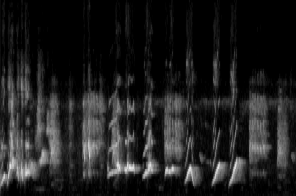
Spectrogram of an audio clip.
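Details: A white-rumped shama singing harsh 'tembakan' phrases to lure other shamas to join in; buzzy, scratchy notes open, followed by a string of loud, upward-sweeping whistles repeated roughly every half second.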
